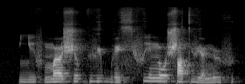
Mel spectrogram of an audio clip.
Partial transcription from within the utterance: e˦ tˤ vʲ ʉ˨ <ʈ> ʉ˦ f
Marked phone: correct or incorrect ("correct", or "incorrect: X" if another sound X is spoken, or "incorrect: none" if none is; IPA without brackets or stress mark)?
incorrect: n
